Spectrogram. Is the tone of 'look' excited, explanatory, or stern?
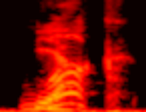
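excited. It sounds eager and excited, like showing something off. Check out what I have. "look at what I have?"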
